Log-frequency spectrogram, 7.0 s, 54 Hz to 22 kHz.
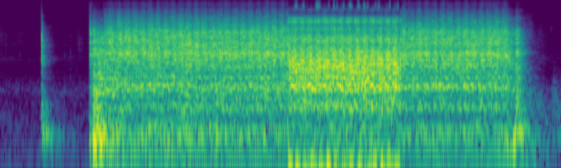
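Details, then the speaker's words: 1950 Willys M38 at its first start attempt in 15 years, after a new wiring harness, fresh fluids and a redone fuel system. It is a 12V system, possibly with a 6V starter. Steady cranking at about 3.5 turns a second never catches: no fuel in the pump yet, being primed. "I'm going to keep priming the system. Bear with me. No fuel in the fuel pump yet."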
